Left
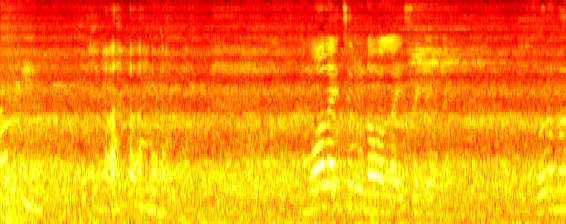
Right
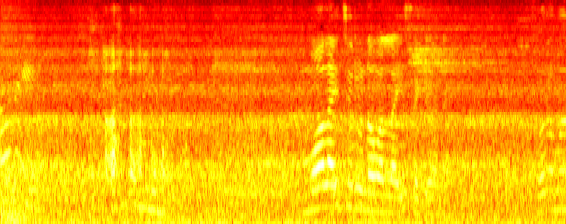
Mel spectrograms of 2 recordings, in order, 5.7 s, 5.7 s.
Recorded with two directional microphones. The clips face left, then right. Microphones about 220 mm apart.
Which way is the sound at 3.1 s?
10° left (ahead or behind).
